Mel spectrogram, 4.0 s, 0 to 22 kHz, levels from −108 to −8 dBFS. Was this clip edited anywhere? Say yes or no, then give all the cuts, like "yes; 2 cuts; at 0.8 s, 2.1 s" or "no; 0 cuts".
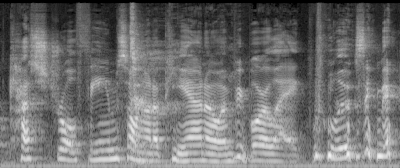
no; 0 cuts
